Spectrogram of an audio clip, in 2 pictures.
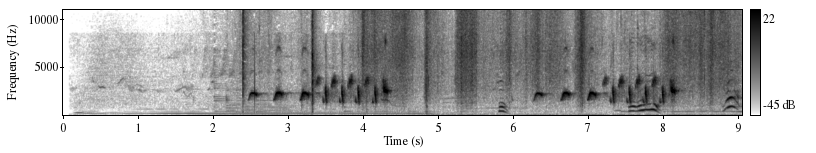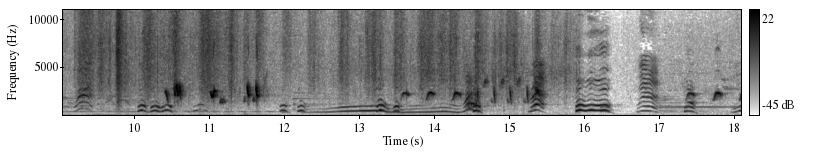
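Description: Jungle bird calls: quick high chirps and trills mixed with lower calls that swoop up and down in pitch, beginning about two seconds in.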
